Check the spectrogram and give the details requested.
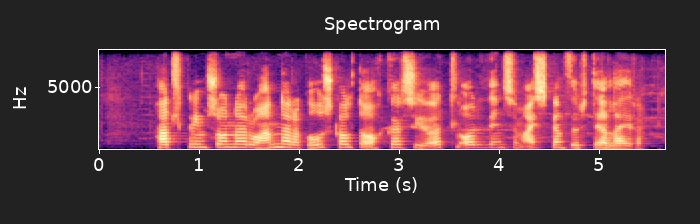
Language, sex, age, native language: Icelandic, female, 40-49, Icelandic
